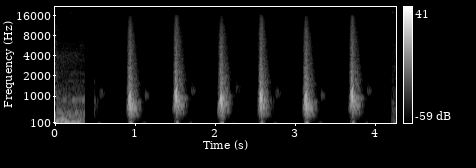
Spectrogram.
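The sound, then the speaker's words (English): A skipping rope slapping the ground six times in a steady rhythm about half a second apart, each hit a sharp swishing smack with silence between, after a brief burst of other noise at the start. “Skipping rope.”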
